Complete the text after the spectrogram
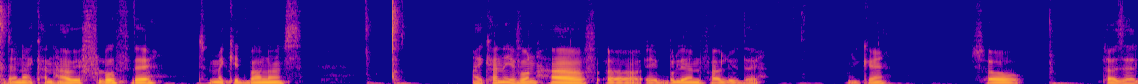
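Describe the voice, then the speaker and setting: A hoarse man who says he has lost his voice, teaching programming and talking through the code he types, often clearing his throat. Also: low-pitched, warm tone. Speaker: programming tutor. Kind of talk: screen-recorded coding tutorial.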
